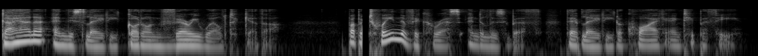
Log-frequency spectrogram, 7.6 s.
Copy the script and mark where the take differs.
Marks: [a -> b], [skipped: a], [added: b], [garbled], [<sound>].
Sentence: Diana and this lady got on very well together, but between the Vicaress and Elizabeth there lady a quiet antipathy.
Diana and this lady got on very well together, but between [dropout] the Vicaress and Elizabeth there lady a quiet antipathy.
